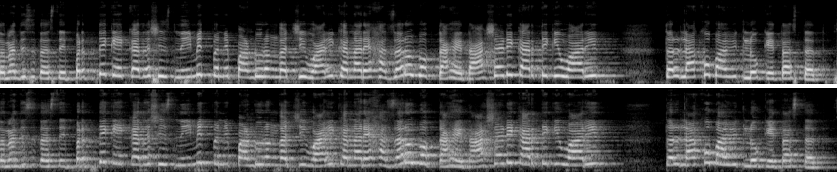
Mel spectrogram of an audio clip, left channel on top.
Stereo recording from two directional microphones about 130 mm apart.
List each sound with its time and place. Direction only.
0.0 s a woman's voice: 45° left (ahead or behind)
